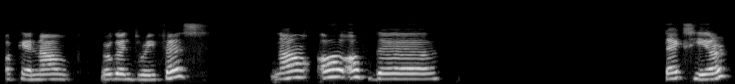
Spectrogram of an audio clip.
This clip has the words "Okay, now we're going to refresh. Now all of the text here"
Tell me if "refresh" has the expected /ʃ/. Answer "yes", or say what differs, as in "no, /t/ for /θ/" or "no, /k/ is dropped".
no, /s/ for /ʃ/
